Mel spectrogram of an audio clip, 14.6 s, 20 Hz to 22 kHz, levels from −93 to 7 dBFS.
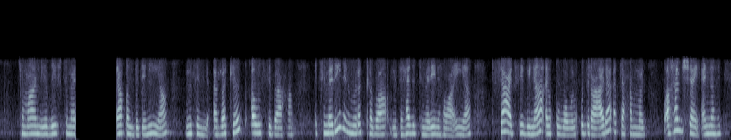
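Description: Throughout, tandem speech coding makes the speech rough, muffled and warbly. It sounds coded twice in succession, each pass degrading the last, with nothing above 3.8 kHz.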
